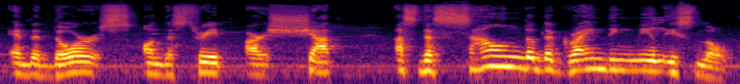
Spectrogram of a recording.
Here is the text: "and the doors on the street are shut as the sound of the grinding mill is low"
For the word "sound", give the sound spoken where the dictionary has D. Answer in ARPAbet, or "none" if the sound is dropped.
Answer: D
